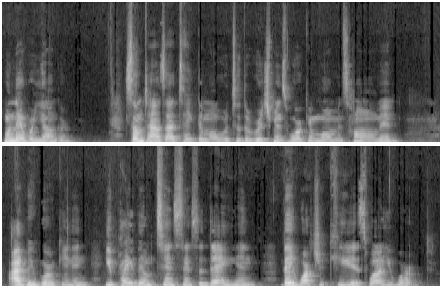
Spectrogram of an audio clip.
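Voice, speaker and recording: A woman's voice: fairly high pitch, normal speed, close to an everyday voice. A woman, performing a theatrical monologue as a proud, hardworking middle-aged mother who cleans houses for a living. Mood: dignified. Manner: dignified, storytelling, folksy. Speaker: actor performing a stage monologue.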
